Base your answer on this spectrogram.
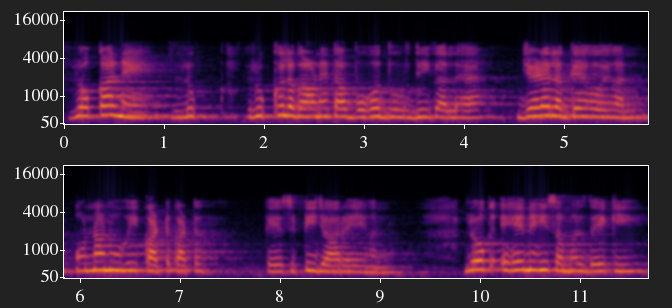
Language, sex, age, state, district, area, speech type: Punjabi, female, 18-30, Punjab, Patiala, urban, spontaneous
